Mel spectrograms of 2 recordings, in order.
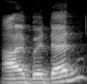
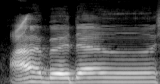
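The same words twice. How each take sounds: First: The n sound is pronounced clearly and fully. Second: The n sound is hidden in a nasal hum. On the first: The speaker calls it wrong. "Abdan jelas" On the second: The speaker calls it right.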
